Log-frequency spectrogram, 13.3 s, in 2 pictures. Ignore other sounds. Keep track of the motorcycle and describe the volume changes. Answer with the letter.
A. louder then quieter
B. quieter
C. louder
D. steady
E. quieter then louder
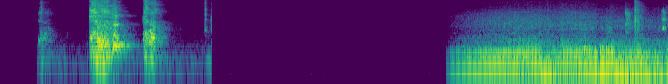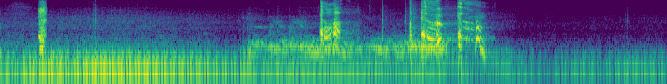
B.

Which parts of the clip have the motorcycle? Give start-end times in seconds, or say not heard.
4.5-13.3.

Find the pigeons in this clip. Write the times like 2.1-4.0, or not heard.
9.2-11.2.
